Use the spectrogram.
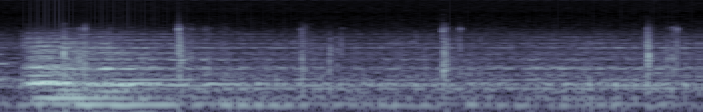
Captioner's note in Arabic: طقطقة الفأس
